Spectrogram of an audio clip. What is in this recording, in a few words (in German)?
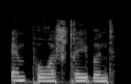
"emporstrebend", german; adjectives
